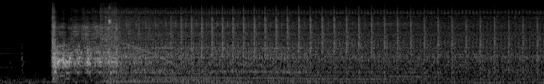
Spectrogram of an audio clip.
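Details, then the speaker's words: Engine with noisy valve lifters cranks, catches and idles with a rapid, even, light ticking from the top end, just after adding Lucas Heavy Duty Oil Stabilizer, before the 700–750 mile test drive; lifter tick still present. "Well, there you have it. You can still hear the ticking since we just put it in."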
